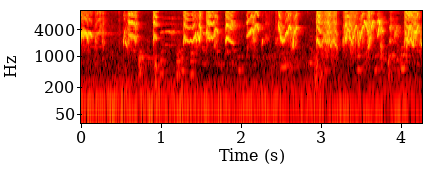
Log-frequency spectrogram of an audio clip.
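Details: Morning chirping from four young lutino lovebirds: rapid, scratchy high squawks and chirps in dense clusters, with brief pauses between bursts.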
